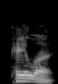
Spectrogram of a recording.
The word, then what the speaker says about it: PELA: He's the chairman of PELA, which is pronounced a number of different ways, but PELA is the Spanish for peel, which of course is what you put in Loamy.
